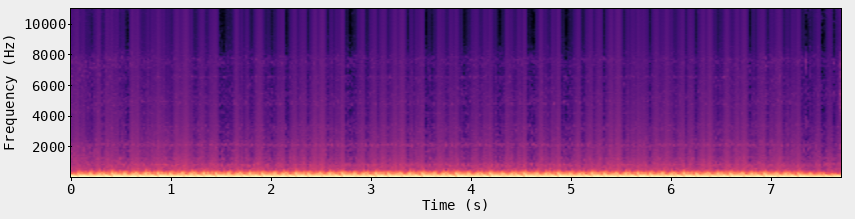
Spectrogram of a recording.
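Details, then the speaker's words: 2006 Subaru Legacy 2.5GT flat-four, automatic, no check engine lights: even low burble, steady pulse, no ticks or knocks at idle; slight piston slap noted only on cold start — normal idle. "no check engine lights idle super super mint has a little bit of piston slap it uh cold idle or cold start I should say which is a Subaru being a Subaru but otherwise it has no major ticks or sounds"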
